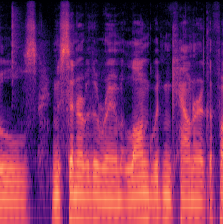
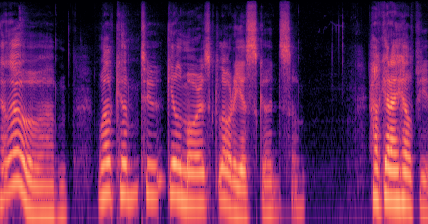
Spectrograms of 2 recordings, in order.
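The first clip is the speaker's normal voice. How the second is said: very high, mousy voice; 10 semitones higher than usual. A half-elf woman greets customers at Gilmore's Glorious Goods, mousy Sherry voice. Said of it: "kind of mousy".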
